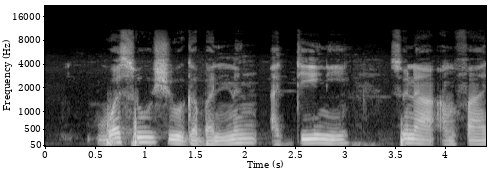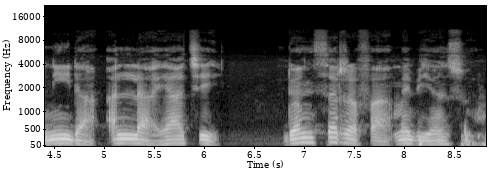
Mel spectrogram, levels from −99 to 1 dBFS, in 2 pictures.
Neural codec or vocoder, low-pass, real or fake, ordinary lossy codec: none; 10.8 kHz; real; none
